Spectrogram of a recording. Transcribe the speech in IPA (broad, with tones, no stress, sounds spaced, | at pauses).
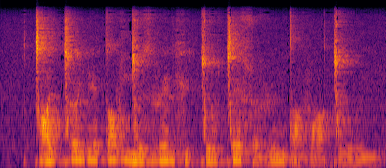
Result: ǀ ɑ˨ lʲ ǀʰ ɵ˦ j ɾʲ e˦ t ɔ˦ v ŋ͡ǀ ʉ˨ z v e˦ lʲ xʲ u˨ ǀ ʉ˨ w ǀ e˦ ɬ ɵ˨ v ʉ˦ n d ɑ˨ v ɑ˨ ǀ u˨ j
